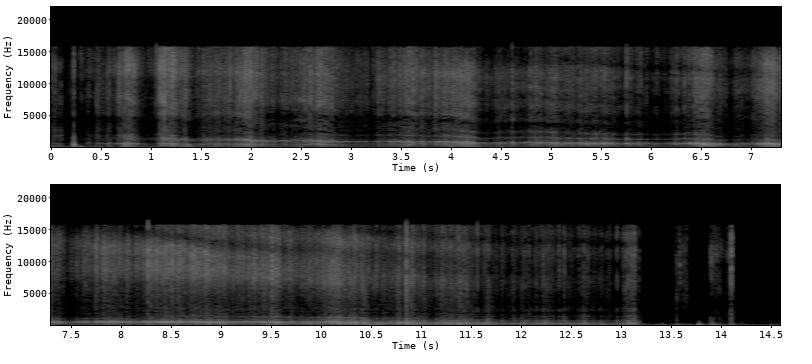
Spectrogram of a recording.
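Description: A strip of thin white paper masking tape is stretched between both hands while a loop stuck to itself is slowly peeled open. It makes a steady crackling, tearing rasp with faint whining tones that drift in pitch. The peeling stops near the end, leaving a few short crinkles.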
